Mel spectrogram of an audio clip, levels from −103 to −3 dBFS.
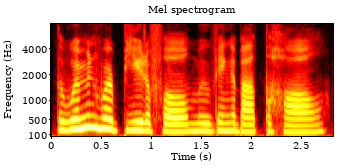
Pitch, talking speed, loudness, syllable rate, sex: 210 Hz, 170 wpm, -16 LUFS, 5.3 syllables/s, female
